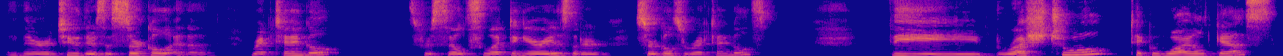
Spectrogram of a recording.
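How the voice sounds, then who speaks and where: Woman software tutor, unhurried, slightly high voice, echoey room on a desk mic. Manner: slow, friendly quiz-style asides. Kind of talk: screen-recorded tutorial.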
